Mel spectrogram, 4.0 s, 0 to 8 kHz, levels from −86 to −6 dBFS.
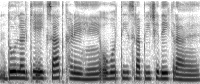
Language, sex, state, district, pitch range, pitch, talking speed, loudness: Hindi, female, Bihar, West Champaran, 195-225 Hz, 215 Hz, 180 wpm, -15 LUFS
